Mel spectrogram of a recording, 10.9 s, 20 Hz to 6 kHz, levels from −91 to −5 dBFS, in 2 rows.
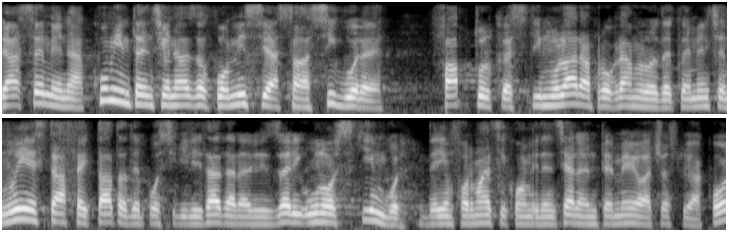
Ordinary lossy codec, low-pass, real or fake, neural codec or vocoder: none; 5.4 kHz; fake; codec, 16 kHz, 4 kbps, X-Codec, HuBERT features, trained on general audio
